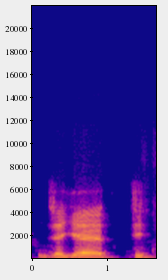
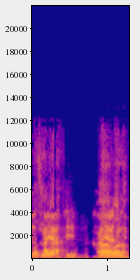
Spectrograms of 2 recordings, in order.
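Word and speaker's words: خياطي: Hada sirwalu waladi jayati. C'est bon, mais il y a un gros problème avec la prononciation. Khayati.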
